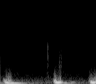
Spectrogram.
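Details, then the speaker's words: Real patient auscultation of a third heart sound (S3): low-pitched heart sounds with a dull extra sound in early diastole, just after S2; S3 gallop. "escuchen bien el tercer ruido piense que esto ocurre en la fase diastólica inmediatamente después del segundo ruido"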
